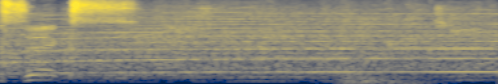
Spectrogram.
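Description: Stadium crowd noise with a steady held tone that starts about half a second in and carries on.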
